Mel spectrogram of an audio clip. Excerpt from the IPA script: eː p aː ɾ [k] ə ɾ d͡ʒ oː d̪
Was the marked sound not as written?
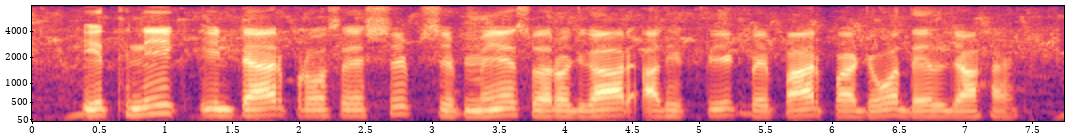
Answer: yes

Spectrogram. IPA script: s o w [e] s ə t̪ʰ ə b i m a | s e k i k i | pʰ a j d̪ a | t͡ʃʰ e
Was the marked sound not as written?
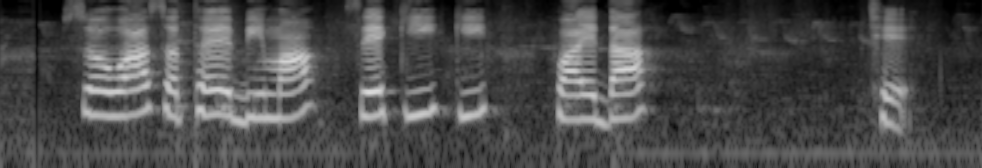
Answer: yes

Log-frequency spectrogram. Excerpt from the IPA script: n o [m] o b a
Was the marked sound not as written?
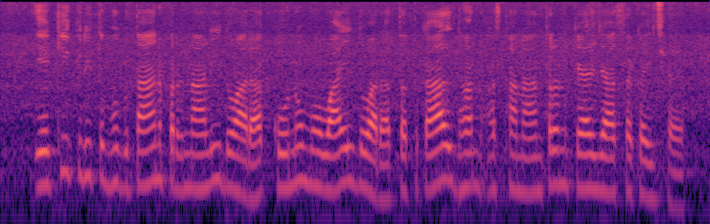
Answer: no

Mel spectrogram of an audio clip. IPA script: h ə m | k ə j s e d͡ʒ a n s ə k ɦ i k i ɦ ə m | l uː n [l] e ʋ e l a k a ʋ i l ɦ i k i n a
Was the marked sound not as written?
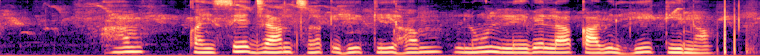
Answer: no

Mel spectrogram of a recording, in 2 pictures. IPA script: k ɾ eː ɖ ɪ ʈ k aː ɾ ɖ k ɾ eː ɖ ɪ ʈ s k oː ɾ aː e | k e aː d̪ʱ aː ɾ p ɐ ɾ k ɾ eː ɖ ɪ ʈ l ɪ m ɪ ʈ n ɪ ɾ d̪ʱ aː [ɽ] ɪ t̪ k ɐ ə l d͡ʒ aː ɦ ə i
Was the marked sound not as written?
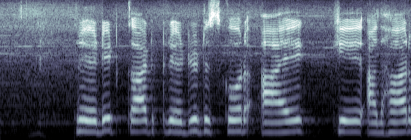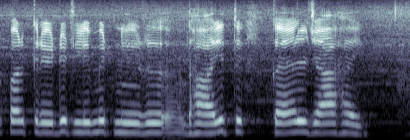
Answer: yes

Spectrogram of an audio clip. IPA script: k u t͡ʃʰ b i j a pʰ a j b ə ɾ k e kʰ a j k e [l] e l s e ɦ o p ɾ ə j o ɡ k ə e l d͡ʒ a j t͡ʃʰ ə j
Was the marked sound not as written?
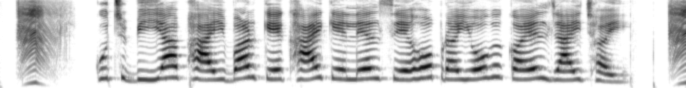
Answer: no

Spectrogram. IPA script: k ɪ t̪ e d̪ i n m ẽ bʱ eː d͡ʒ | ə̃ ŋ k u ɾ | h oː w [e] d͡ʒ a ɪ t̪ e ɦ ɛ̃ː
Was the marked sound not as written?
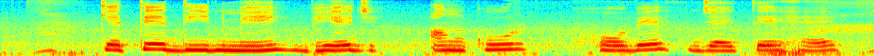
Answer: no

